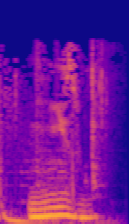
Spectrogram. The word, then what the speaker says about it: NYZZU: Ausgesprochen wird es Nisu, aber geschrieben wird es NYZZU. Schwer zugänglich. NYZZU. Nisu.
